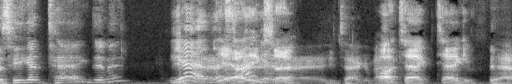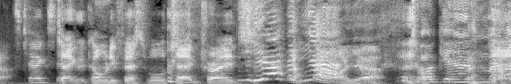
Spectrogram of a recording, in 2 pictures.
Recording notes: Despite the subpar audio the content is red hot!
